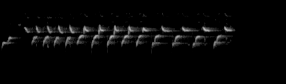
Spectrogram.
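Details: European goldfinch song used for teaching young goldfinches to sing: a fast, even run of bright, twittering double notes repeated about eight times a second for over two seconds, then silence.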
